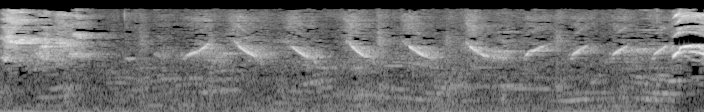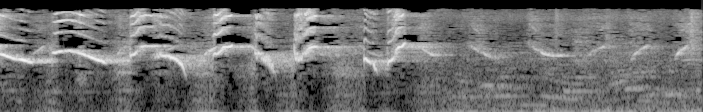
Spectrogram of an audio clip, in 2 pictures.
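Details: Green leafbird singing with imitated phrases: a string of clear, falling whistled notes, then a louder run of looping, swooping whistles between three and six seconds over low background hum.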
